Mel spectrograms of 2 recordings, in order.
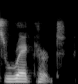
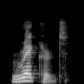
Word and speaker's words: record: 这边的记录啊，前面的那个 the number recorded, 我们大家都知道是 record, R-E-C-O-R-D, 它当成动词的记录的时候是 record, 当成名词的记录的时候，也就是后面的 from the previous record, 它是念成 record, 而不是 record。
